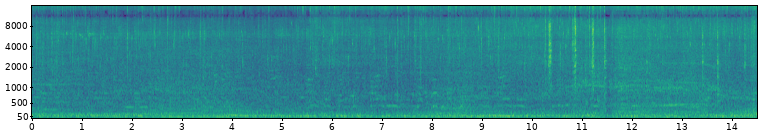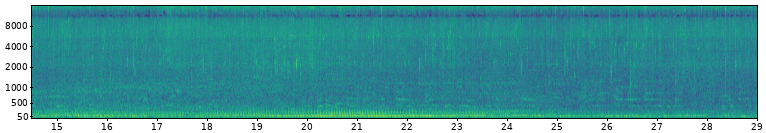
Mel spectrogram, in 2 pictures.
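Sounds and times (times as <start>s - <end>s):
batter sizzling in hot oil: 0.0s - 29.0s
low rumble: 8.0s - 25.6s.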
